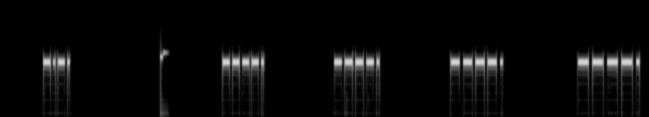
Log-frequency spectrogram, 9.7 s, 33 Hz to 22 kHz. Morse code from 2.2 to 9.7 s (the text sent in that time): 9999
